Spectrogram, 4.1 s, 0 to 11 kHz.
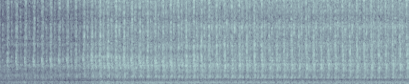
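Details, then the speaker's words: Big-block V8 OBS street truck first fire-up: catches and settles into lumpy uneven idle with a missing beat; dead cylinder misfire, owner suspects a couple of stuck lifters. "Got a dead cylinder. Woo! Yeah, it sounds like a couple lifters are stuck. But hey, it does fire up."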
